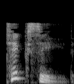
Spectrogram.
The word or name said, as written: tickseed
